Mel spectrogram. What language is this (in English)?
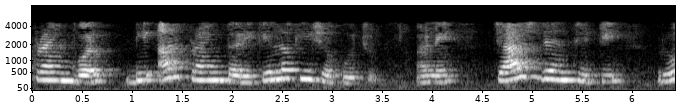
Gujarati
